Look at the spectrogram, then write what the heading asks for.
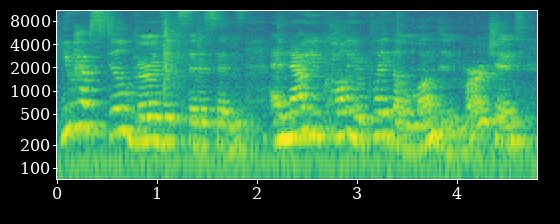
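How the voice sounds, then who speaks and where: A woman's voice: fairly high pitch, lively intonation, moderate pace, close to an everyday voice. A woman playing a bossy, meddling citizen grocer and proud husband in an amateur staged reading of an old comedy, blustering and emphatic. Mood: indignant, demanding. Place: indoor room at a college, far from mic. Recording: distant echoey room, faint noise.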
